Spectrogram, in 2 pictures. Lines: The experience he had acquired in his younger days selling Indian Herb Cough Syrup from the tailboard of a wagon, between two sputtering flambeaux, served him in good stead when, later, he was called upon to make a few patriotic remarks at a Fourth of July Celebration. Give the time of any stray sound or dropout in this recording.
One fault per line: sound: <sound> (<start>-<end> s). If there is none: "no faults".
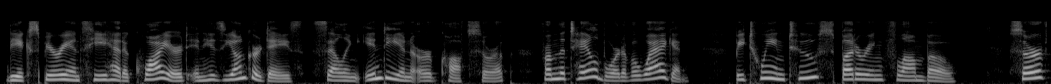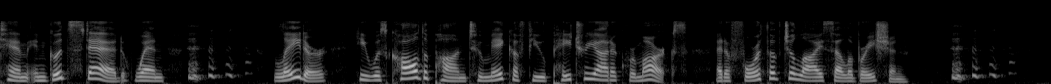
sound: laugh (12.4-13.1 s)
sound: laugh (20.0-20.7 s)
